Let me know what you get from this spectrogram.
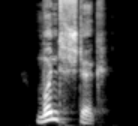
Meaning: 1. mouthpiece (part of a wind instrument) 2. bit (piece of metal placed in a horse's mouth)
- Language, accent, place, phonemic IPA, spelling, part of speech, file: German, Germany, Berlin, /ˈmʊntˌʃtʏk/, Mundstück, noun, De-Mundstück.ogg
